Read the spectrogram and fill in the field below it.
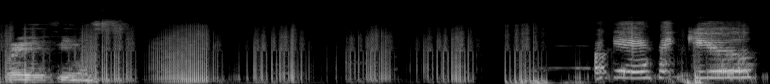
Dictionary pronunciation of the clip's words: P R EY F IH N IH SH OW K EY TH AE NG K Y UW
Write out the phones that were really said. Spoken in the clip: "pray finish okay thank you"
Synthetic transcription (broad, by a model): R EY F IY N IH S OW K EY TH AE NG K Y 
